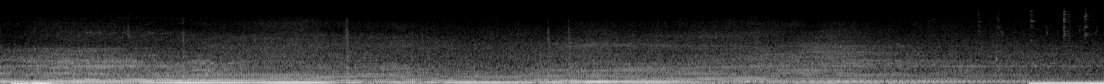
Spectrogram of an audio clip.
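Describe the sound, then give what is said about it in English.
A boat's motor is started by its driver and drones loudly as the boat heads toward the open sea, its low rumbling pitch rising and falling as the throttle shifts, with a surge near the end. No one speaks. “He starts the engine and begins to pilot them towards the open sea.”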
